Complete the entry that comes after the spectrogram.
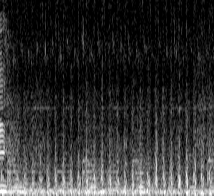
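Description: A helicopter's rotor thumps in a steady, rapid rhythm, loud and close, with a constant engine drone underneath and no pauses across the short stretch.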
